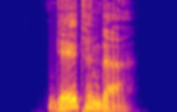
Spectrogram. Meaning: inflection of geltend: 1. strong/mixed nominative masculine singular 2. strong genitive/dative feminine singular 3. strong genitive plural
- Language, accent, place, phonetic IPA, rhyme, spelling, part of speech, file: German, Germany, Berlin, [ˈɡɛltn̩dɐ], -ɛltn̩dɐ, geltender, adjective, De-geltender.ogg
